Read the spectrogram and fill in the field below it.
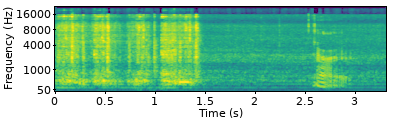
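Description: A sewing machine stitches a small square hacky sack in a short, close burst of rapid whirring, then stops; a brief, softer mechanical sound follows a moment later.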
